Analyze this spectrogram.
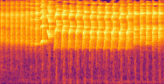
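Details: Lovebird fighter trilling in the long ngekek style, played to get other lovebirds to respond: a fast run of high, rasping pulses that grows louder and slightly slower midway, unbroken throughout.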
